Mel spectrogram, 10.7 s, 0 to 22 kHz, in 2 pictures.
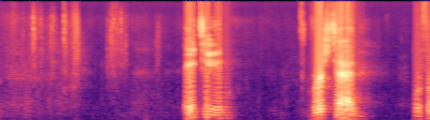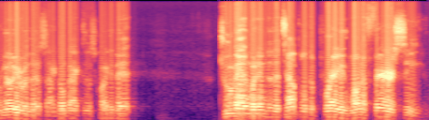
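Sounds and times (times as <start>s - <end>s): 
thin Bible pages being turned: 0.1s - 2.0s
speech: 2.4s - 3.0s, 4.1s - 4.6s, 5.2s - 7.1s, 8.2s - 10.7s.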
